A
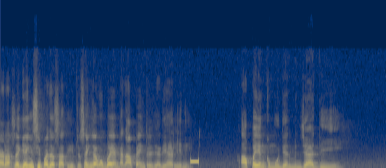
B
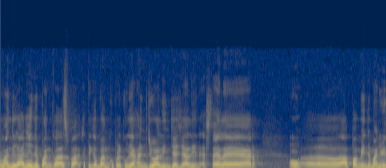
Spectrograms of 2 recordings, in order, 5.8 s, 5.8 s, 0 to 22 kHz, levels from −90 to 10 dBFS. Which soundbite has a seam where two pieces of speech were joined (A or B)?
A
